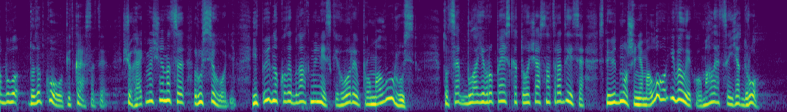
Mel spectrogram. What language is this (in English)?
Ukrainian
